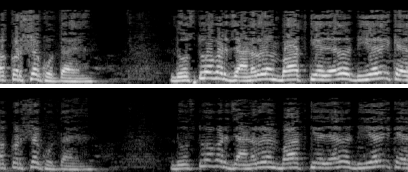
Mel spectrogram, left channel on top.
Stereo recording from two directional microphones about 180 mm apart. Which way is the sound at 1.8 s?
35° left (ahead or behind).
